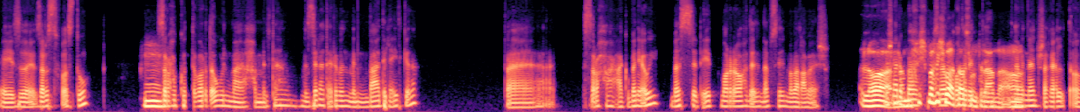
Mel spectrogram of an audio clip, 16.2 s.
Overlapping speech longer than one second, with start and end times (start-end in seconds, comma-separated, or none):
13.2-15.4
